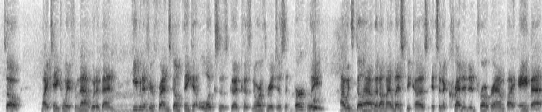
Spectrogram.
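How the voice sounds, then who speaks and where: This man has a high-pitched voice. His intonation stays fairly even. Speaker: college admissions counselor. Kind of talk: webinar presentation. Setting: online webinar. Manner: fast.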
